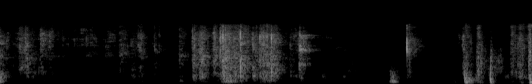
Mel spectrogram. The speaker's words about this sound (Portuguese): Por isso que eu acabei de escrever aqui.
